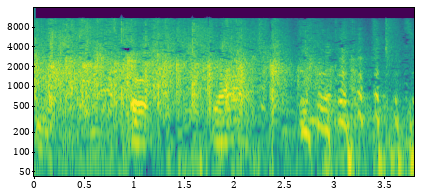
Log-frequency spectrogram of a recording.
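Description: A man laughs close by.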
